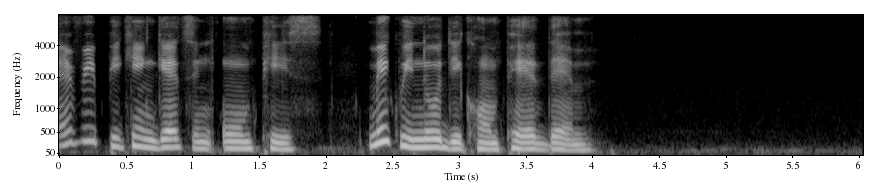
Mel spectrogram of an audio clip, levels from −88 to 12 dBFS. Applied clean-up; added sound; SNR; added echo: none; none; none; none.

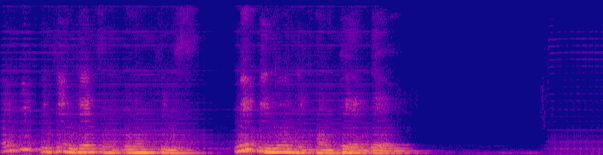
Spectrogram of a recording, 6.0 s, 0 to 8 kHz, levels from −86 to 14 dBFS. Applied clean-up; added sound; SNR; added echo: neural separator model SepFormer DNS4.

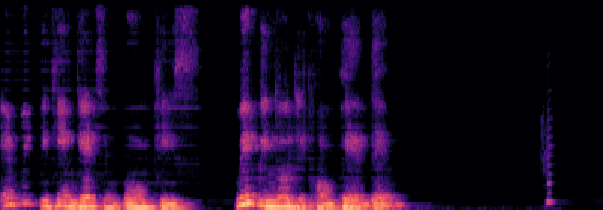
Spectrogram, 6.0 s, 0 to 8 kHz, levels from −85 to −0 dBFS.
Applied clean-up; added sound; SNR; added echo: neural mask model DeepFilterNet 3.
